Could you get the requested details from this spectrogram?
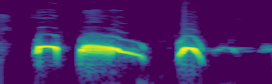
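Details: Spotted dove in the high-voiced, wild-style cooing, played back to lure wild doves in fast: a short coo, a longer wavering coo that slides downward, then a brief arched note, all mid-pitched and clean against silence.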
